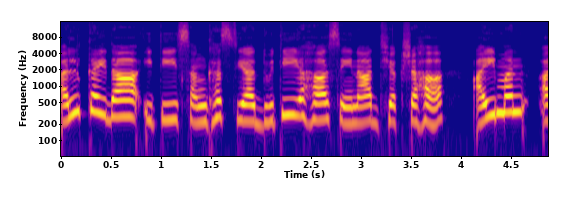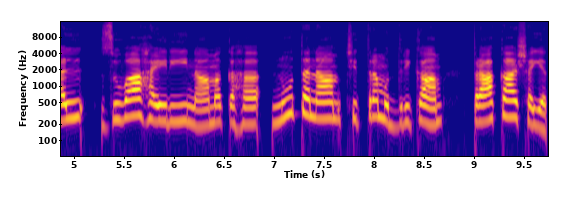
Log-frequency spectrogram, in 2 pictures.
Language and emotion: Sanskrit, neutral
